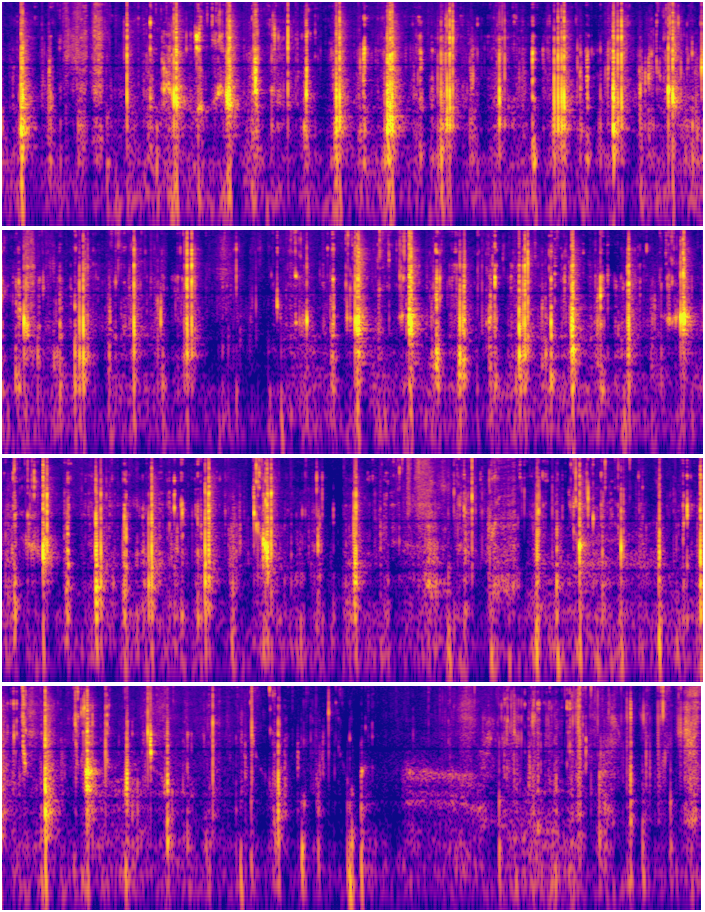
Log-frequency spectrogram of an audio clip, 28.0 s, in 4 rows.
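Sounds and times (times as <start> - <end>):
crunchy chewing of fish eggs: 0.0 - 28.0.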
